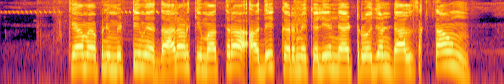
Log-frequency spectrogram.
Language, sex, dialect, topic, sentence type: Hindi, male, Awadhi Bundeli, agriculture, question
